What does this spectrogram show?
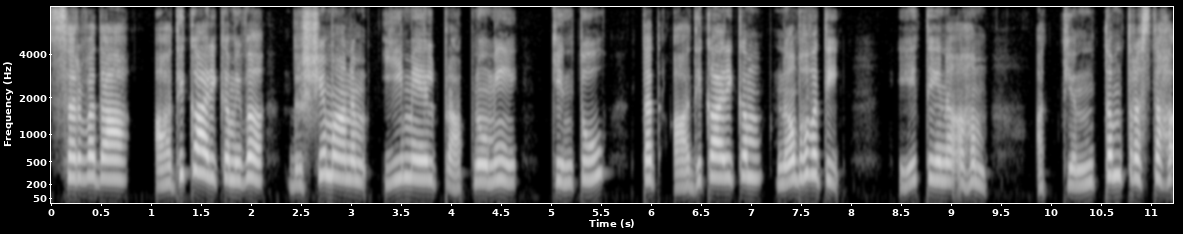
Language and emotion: Sanskrit, fearful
